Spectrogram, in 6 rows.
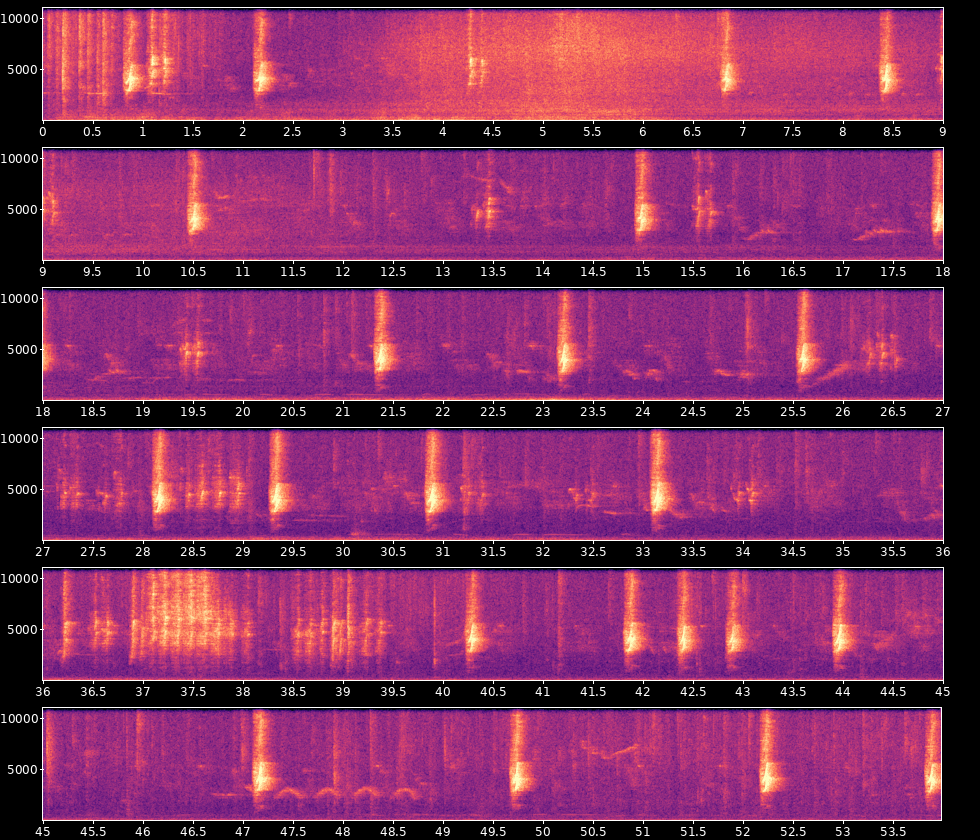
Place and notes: Under the shed .... in a thunderstorm ... recorded with Olympus LS 11 integral mics ... the swallows had fledged that morning and left the nest ... an approaching thunderstorm arrived ... lots spaces in the sounds ... both birds and thunderclaps ... bird calls from ... song thrush ... collared dove ... background noise and traffic ...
